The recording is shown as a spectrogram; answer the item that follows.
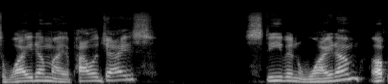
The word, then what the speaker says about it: Widom: If it's Widom, I apologize. Stephen Widom. Oh, he actually has it put right here. My last name is pronounced like the word wisdom, but without the S. So Widom.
